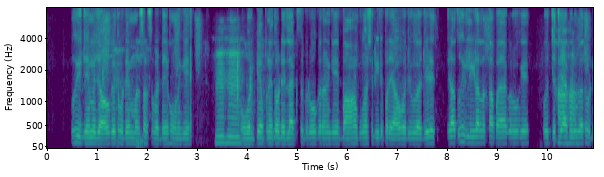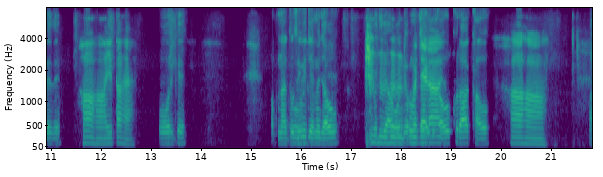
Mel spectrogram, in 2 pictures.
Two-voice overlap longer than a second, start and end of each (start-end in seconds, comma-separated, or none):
17.4-18.8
